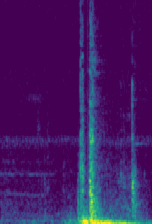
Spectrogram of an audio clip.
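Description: A door being shut in a house: a soft thud with a brief rattle, followed by a fainter click a moment later.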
